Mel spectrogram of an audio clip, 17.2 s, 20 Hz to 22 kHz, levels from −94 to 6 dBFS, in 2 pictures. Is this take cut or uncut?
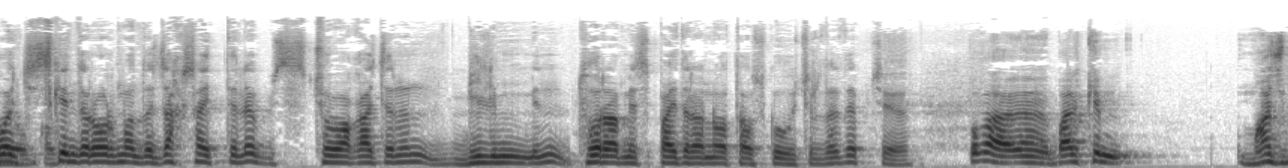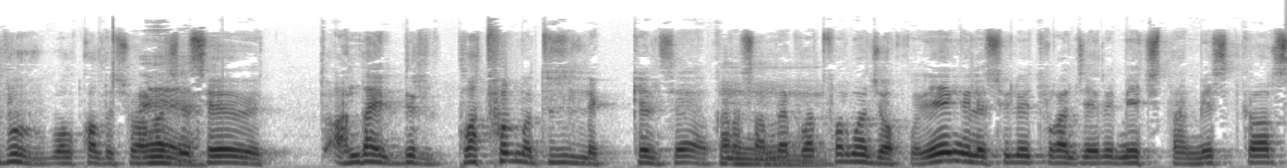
uncut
